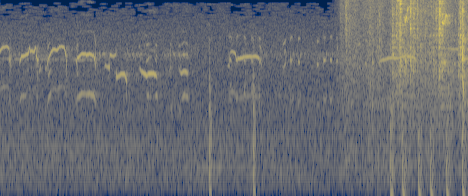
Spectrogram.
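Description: A small bird chirping over and over, with two thumps about two seconds in. Then a loud rushing hiss sets in with a fast run of thuds, about seven a second, as the wheeled hang glider makes its takeoff run across the rock.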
